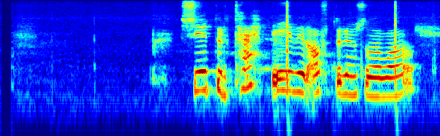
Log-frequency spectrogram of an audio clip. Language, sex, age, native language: Icelandic, male, 11, Icelandic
